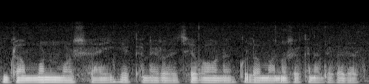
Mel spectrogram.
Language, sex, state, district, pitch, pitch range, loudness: Bengali, male, Tripura, Unakoti, 100 Hz, 100-105 Hz, -16 LUFS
